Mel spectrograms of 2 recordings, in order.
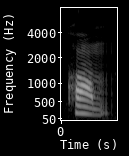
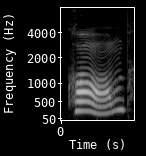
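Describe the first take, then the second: First: The final b sound is silent. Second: The final b sound is pronounced. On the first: The speaker calls it right. "but comb" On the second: The speaker calls it wrong. "and comb"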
